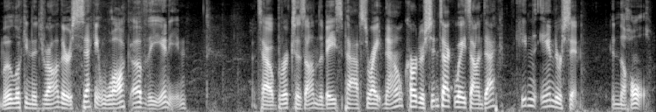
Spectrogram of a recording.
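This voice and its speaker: A man's voice: mid-range voice, moderate pace, dry recording. A young man doing live radio play-by-play commentary of a baseball game as the announcer. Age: young adult.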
